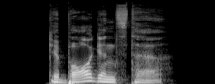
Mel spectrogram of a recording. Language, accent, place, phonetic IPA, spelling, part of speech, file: German, Germany, Berlin, [ɡəˈbɔʁɡn̩stɐ], geborgenster, adjective, De-geborgenster.ogg
- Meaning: inflection of geborgen: 1. strong/mixed nominative masculine singular superlative degree 2. strong genitive/dative feminine singular superlative degree 3. strong genitive plural superlative degree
